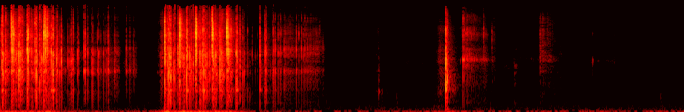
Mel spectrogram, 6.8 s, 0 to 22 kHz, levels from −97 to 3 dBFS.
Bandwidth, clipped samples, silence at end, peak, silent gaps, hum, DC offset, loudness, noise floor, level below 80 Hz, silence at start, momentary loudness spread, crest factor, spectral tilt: 18 kHz; under 0.1%; 2.15 s; -2 dBFS; none; none; under 0.1%; -32 LUFS; -80 dBFS; -70 dBFS; 0 s; 23 LU; 38 dB; 4 dB/octave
